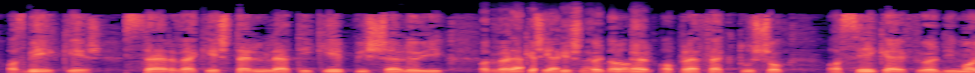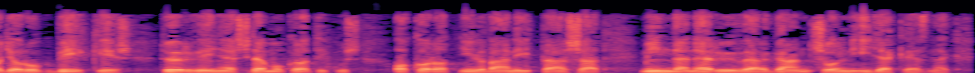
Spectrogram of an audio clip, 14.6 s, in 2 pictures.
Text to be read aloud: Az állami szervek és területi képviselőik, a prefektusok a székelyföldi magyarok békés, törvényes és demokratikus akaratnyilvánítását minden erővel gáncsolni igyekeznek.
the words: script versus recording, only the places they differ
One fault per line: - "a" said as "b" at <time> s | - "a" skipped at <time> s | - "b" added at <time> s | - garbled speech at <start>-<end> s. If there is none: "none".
- "állami" said as "békés" at 0.2 s
- garbled speech at 3.6-4.9 s
- "és" skipped at 9.2 s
